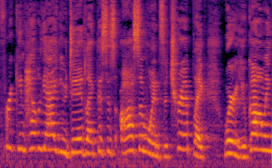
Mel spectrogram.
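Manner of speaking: high, excited cheering. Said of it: "this celebration".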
